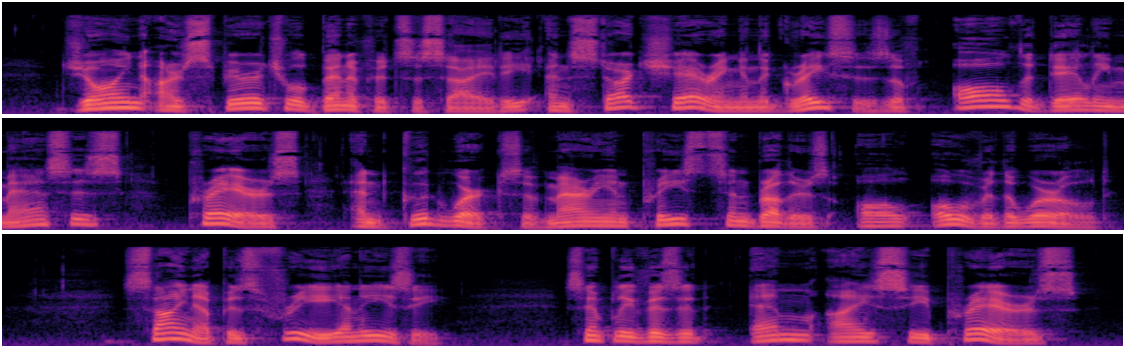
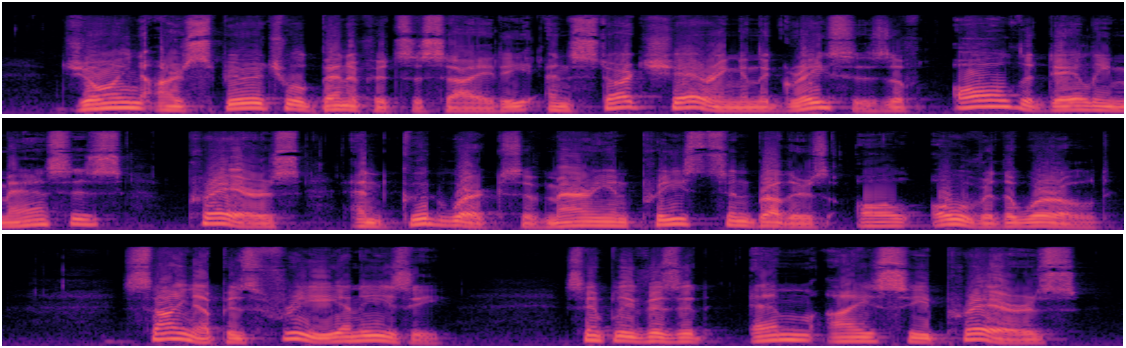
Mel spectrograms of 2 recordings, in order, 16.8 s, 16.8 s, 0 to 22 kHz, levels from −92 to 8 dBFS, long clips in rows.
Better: first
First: none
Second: distortion; slight; 6% of the sound clipped

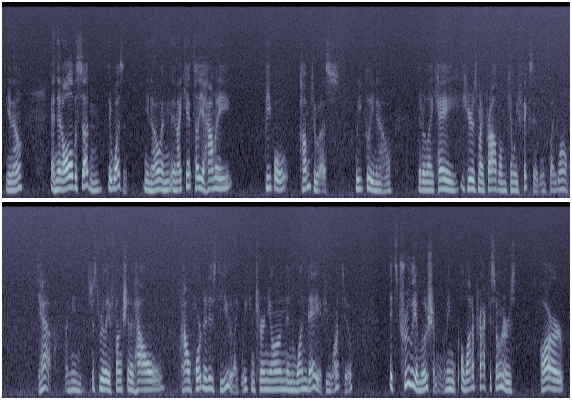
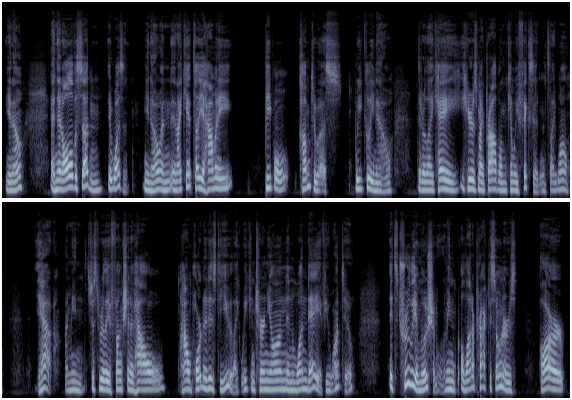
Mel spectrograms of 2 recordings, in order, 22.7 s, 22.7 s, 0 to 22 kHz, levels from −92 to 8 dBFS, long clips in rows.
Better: second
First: hiss; noticeable; throughout; 10 dB below the speech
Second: none

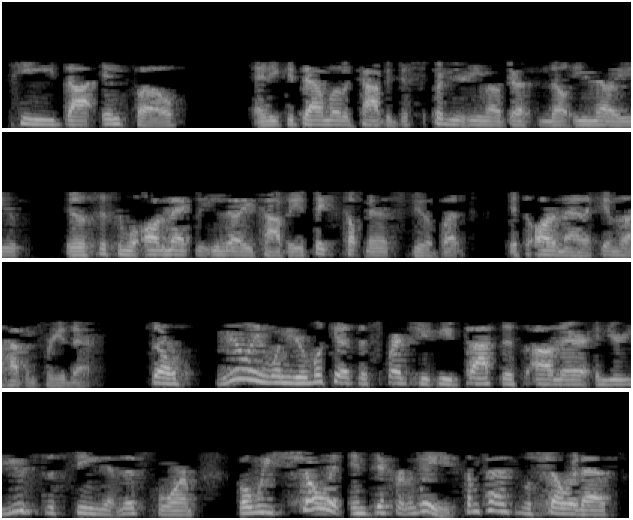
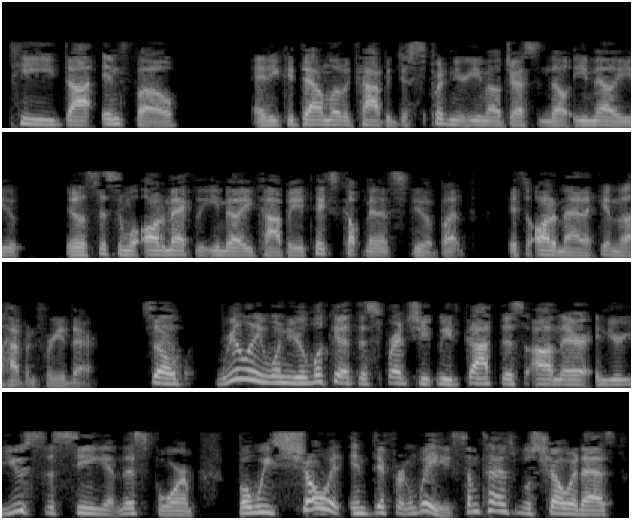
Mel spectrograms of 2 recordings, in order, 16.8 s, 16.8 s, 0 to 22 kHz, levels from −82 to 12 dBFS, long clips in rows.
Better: second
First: garbled, watery; badly; nothing above 3 kHz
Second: garbled, watery; slightly; nothing above 5.5 kHz

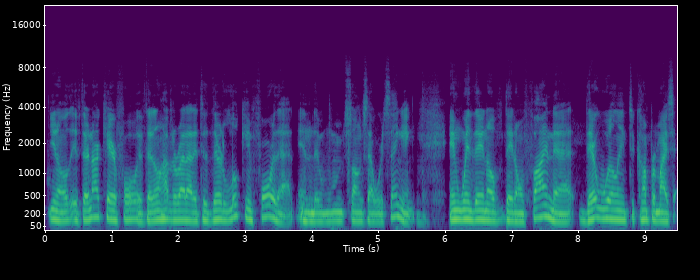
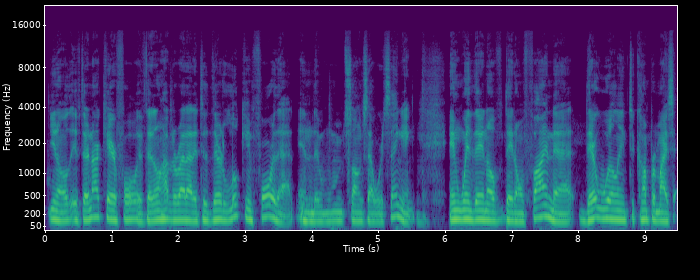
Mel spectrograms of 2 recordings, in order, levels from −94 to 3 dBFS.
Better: second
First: muffled; slightly; fading above 3.5 kHz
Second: none

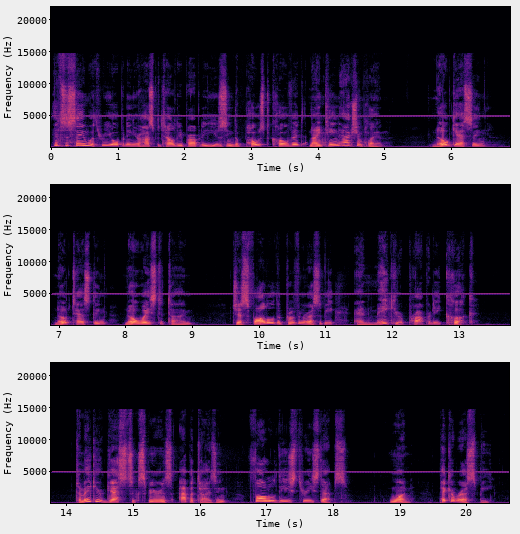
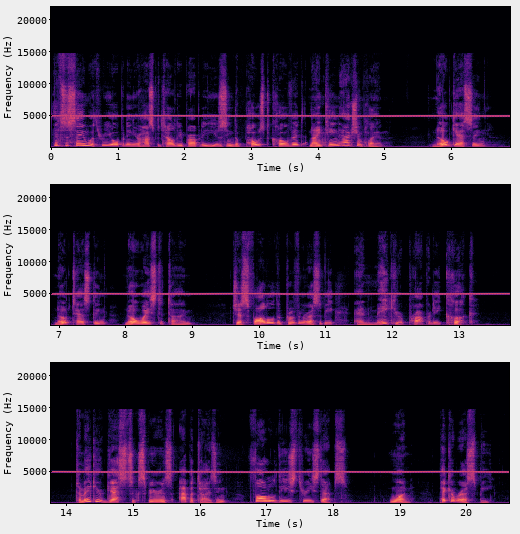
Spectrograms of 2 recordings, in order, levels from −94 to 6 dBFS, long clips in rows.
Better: first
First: high-pitched whine; faint; throughout; 5 kHz, 25 dB below the speech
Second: high-pitched whine; loud; throughout; 5 kHz, 8 dB below the speech

